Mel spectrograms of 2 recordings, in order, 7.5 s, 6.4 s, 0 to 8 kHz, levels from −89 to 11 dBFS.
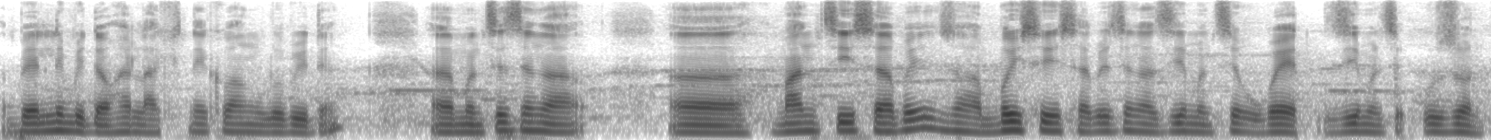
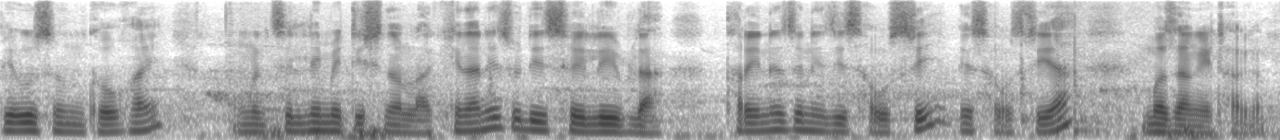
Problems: constant background noise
